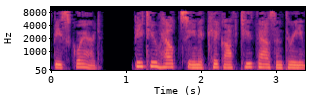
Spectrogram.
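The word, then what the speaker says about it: B²: Rec christened to B2 also written B and pronounced B squared B2 helped Cena kickoff 2003 with a win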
